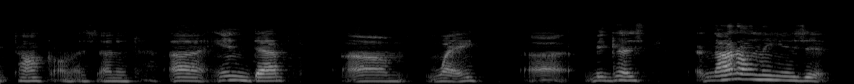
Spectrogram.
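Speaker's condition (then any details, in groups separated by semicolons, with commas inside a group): Cerebral palsy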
